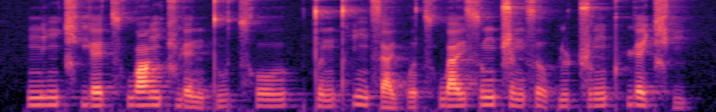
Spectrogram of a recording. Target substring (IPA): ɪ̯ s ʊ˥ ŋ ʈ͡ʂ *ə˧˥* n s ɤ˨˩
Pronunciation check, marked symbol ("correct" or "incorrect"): correct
